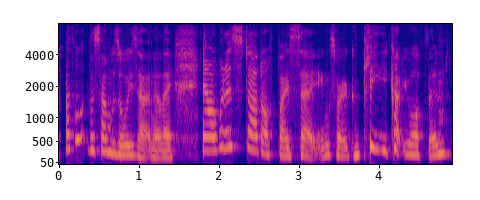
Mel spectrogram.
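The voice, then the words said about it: Soothing accent. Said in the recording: “I love hearing your voice. Thank God for that accent because it soothes me.”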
